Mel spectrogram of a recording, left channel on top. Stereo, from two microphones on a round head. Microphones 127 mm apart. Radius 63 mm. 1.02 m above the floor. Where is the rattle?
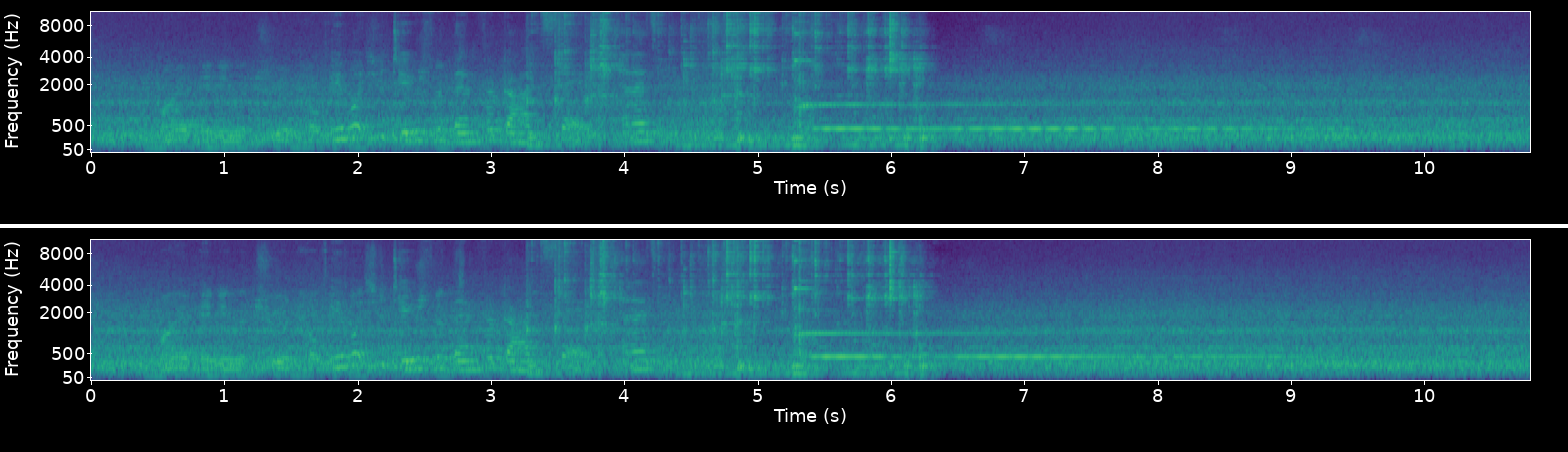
15° right (ahead or behind), 3 m.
